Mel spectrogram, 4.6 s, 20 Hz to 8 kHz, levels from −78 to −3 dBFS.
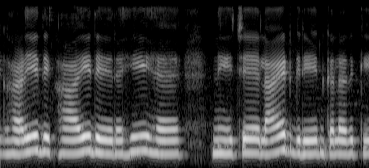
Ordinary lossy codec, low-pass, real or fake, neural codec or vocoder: none; 7.2 kHz; real; none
